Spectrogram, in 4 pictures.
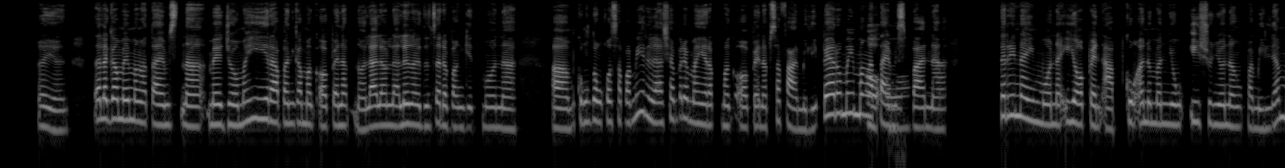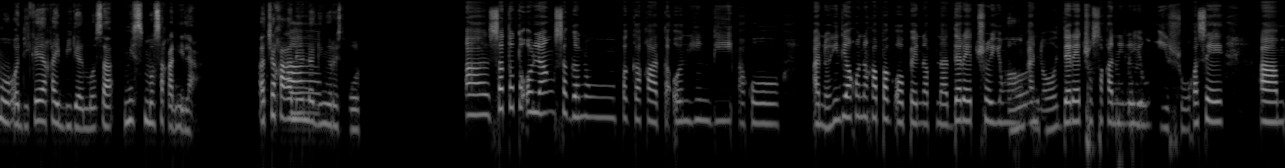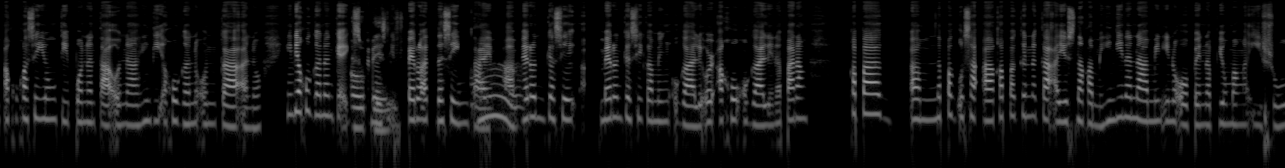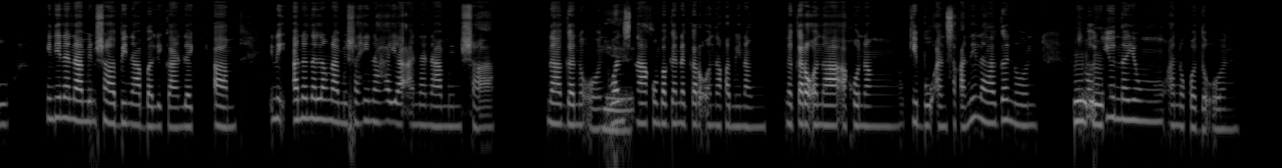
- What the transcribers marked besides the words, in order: other background noise
- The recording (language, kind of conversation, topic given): Filipino, podcast, Ano ang papel ng pamilya o mga kaibigan sa iyong kalusugan at kabutihang-pangkalahatan?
